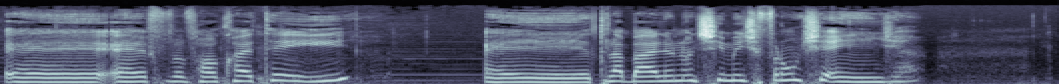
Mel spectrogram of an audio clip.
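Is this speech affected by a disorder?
Yes: deafness; oral deaf, profound loss left ear, severe loss right ear, hearing aid one side only, other side little benefit; speech therapy almost whole life, cannot make phone calls.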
